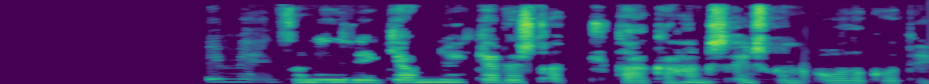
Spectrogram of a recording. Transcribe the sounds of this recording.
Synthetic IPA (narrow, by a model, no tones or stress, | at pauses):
ɪːmɪejnsɔnɪːðɾɪicawnːʏcɛɾðɪst̪œ̰t̪l̥t̪ʰaːkaɦansḛjnskʏnaʔoːwðakʰɔːt̪ɪ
